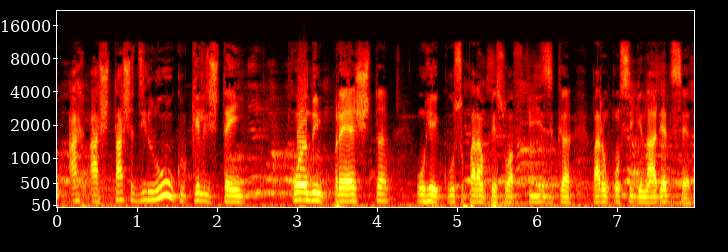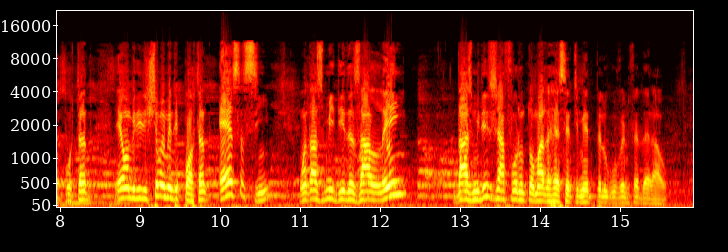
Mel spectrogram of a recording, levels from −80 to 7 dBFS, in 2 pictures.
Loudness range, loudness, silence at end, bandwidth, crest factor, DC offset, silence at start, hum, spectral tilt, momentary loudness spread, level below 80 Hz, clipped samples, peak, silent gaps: 5 LU; -12 LUFS; 0.3 s; 12 kHz; 12 dB; under 0.1%; 0 s; none; -5 dB/octave; 11 LU; -34 dBFS; 0.3%; 0 dBFS; none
